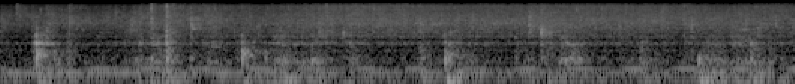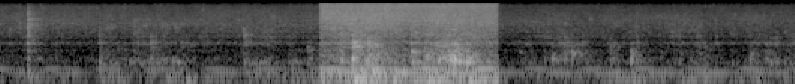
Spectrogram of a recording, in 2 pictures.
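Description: Chicken gizzards sizzling in sunflower oil in a stainless steel pot as they are stirred with a spatula, with faint taps of the spatula against the pot. About three quarters of the way through, a louder hiss flares for about a second.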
